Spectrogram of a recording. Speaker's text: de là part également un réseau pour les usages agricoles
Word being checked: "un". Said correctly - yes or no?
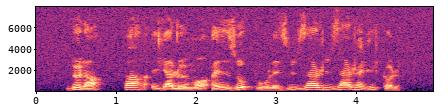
no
